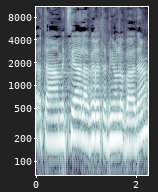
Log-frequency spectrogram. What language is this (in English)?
Hebrew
